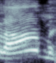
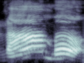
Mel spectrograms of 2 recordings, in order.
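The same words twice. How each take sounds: First: The word ends on the m with no vowel. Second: A short vowel is sounded after the final m. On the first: "लेकिन बोलते राम है आधा, ए को उच्चारण नहीं करते" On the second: "अब हम लिखते तो राम है"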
